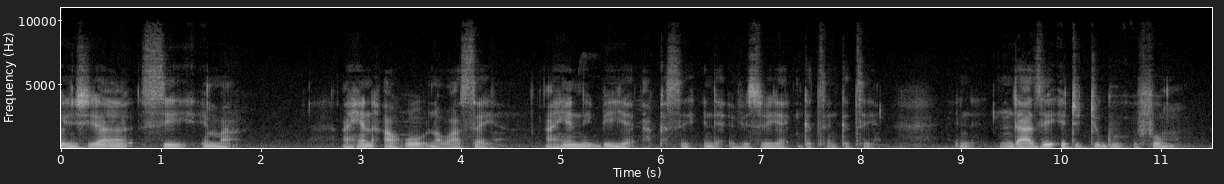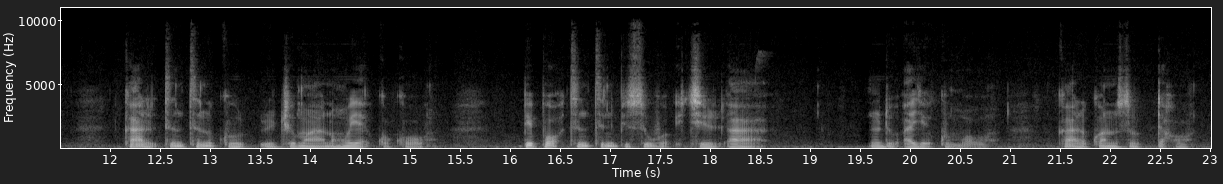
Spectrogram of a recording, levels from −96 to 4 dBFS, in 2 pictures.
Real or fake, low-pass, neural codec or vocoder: real; 9.9 kHz; none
